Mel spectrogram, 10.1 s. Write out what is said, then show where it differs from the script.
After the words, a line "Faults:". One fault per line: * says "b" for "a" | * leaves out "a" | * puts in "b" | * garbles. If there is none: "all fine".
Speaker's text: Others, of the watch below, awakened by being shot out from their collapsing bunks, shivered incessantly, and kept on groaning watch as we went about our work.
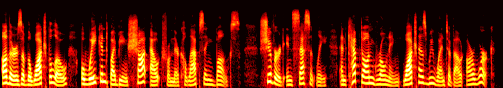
Others, of the watch below, awakened by being shot out from their collapsing bunks, shivered incessantly, and kept on groaning watch as we went about our work.
Faults:
all fine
